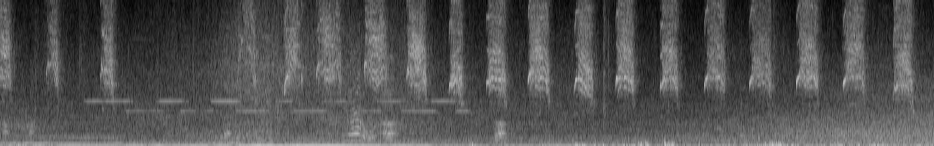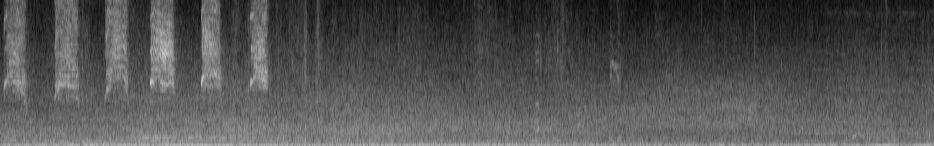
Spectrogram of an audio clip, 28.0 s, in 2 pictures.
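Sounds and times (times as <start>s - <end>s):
bird high chirps: 0.0s - 2.0s, 2.6s - 18.1s
steady low rumble: 2.3s - 20.5s.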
